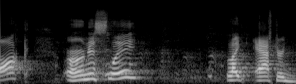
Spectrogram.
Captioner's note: audience laughing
